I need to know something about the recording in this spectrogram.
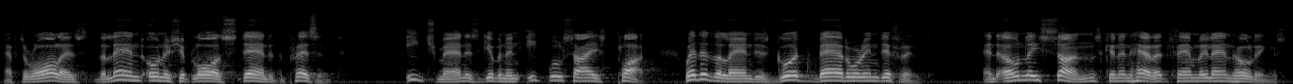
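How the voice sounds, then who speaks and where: A man acting in an audio drama as a firm, earnest colonial chaplain, speaking in a formal, measured and articulate way. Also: a little high, sing-song. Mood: firm, reasoned.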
